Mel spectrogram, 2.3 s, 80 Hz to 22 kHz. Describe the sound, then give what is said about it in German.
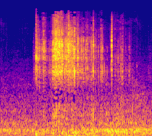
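A large glass jar of 936 marbles is shifted and handled, giving a bright clattering rattle that swells for about a second, then trails off into a few scattered clicks. It is fairly loud, with no talking. “Oder du denkst, jetzt hast du ein grosses Glas von Kugeln 936. Ich habe noch ein anderes mitgenommen.”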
